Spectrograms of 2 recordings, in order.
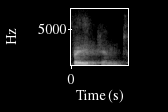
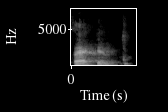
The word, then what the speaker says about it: vacant: slide first word is vacant which is an adjective if the pronunciation they can't remember many people pronounce this word as backing but this transition is not back and it's vacant u.s.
